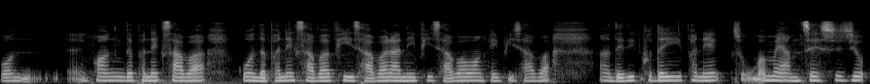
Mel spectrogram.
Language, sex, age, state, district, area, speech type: Manipuri, female, 30-45, Manipur, Bishnupur, rural, spontaneous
